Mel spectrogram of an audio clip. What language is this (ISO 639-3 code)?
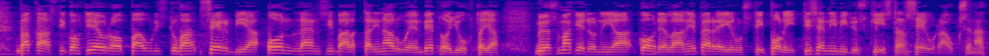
fin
